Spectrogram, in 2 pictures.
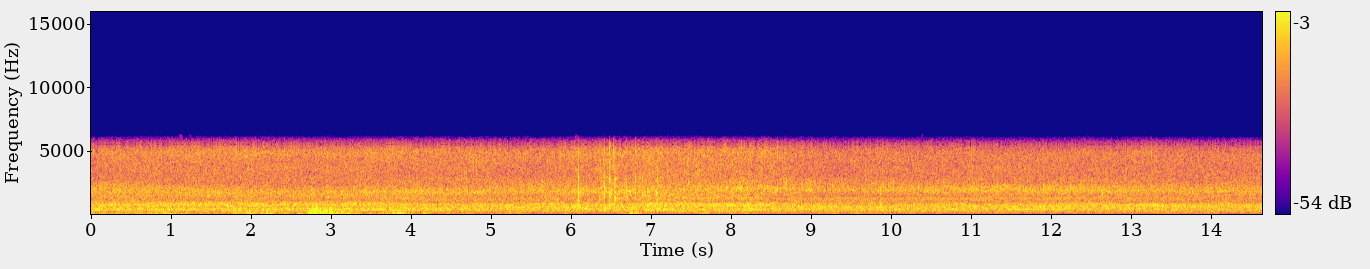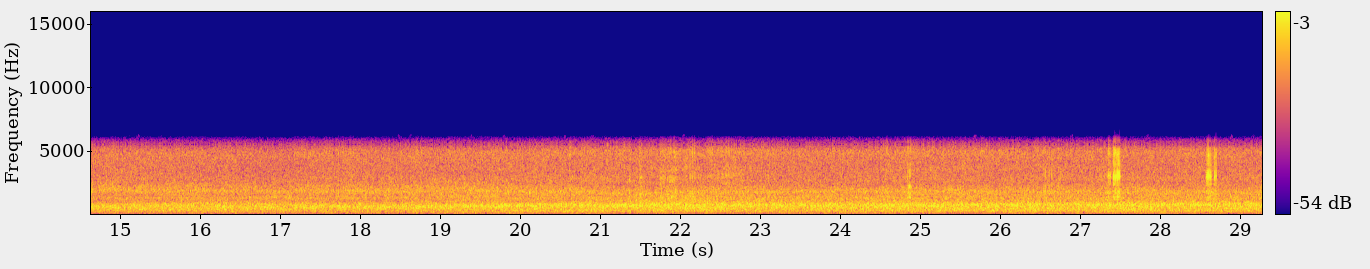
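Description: River rapids rushing over rocks: a steady, full water noise. A few brief bumps stand out, about three seconds in, around six seconds and twice near the end.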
